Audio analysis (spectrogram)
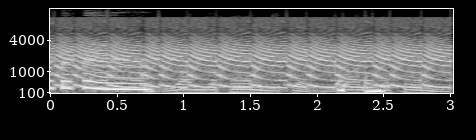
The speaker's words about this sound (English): I hope that's enough horns for you.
